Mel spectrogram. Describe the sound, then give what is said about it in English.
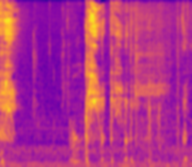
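A few rough coughs on a winter day: a short burst at the start and a stronger one just past the middle, with small throat and mouth noises between them. “you gotta realize it's winter nowadays. No, people are gonna be coughing.”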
